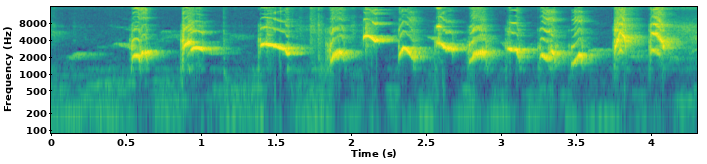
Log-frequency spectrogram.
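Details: Green leafbird in steady song, intended to provoke a young bird: a quick sequence of around twelve bright whistled phrases, sliding downward, with a faint low hum in the background.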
